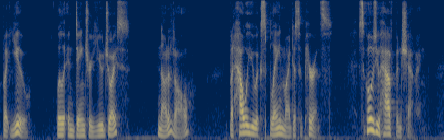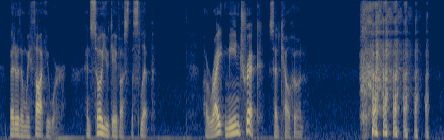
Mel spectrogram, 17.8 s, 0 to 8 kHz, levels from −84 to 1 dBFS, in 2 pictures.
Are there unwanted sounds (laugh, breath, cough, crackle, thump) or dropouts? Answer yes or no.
yes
